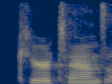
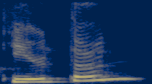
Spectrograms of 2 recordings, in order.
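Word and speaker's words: kirtan: that word wrong um it's like pronounced Kiran but it's a sound that doesn't really exist in English like okay softy like K it can be a little tricky yeah thank you k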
